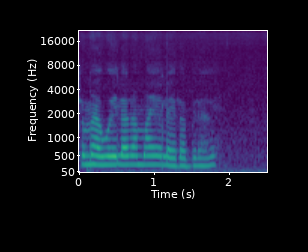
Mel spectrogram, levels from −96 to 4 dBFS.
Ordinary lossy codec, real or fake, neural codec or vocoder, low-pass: none; fake; vocoder, 44.1 kHz, 128 mel bands, Pupu-Vocoder; none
